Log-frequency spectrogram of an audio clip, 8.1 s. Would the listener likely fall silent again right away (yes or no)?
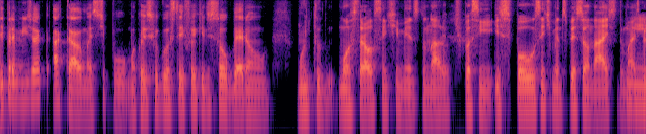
no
